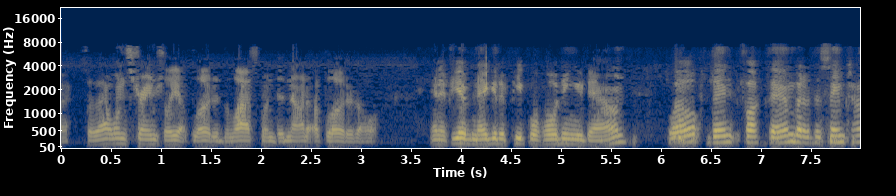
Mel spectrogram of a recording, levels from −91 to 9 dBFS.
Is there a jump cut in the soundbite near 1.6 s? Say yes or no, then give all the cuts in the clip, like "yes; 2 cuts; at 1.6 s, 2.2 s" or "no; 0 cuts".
no; 2 cuts; at 3.5 s, 6.7 s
